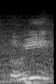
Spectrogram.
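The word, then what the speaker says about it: Ooyy: on this one ooey and he's how you say his name it's o-o-y-y he is on itunes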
